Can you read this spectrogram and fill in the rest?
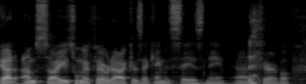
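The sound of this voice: A man's fairly low voice at a very fast pace, with lively intonation.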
